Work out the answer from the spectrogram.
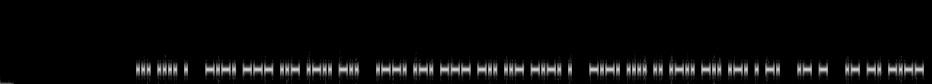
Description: Morse code, heard as a keyed tone, about 41 wpm, 700 Hz. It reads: SHE COULD PRODUCE CHILDREN AT ANY
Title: Sentences from Top 1000 Words - Review Part 3 - 45wpm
